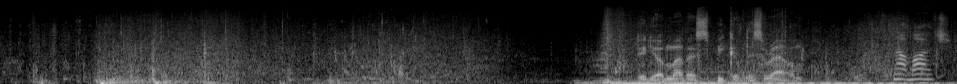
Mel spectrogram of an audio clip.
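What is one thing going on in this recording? Water splashes and laps against a wooden boat.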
